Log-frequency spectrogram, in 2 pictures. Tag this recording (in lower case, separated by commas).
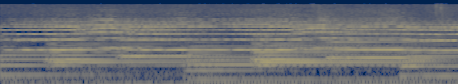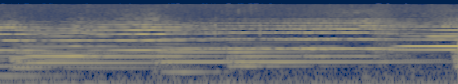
musical instrument, music, fiddle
